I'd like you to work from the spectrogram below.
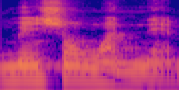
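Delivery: plain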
